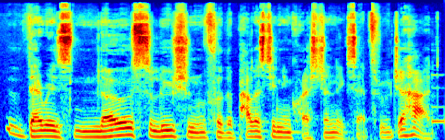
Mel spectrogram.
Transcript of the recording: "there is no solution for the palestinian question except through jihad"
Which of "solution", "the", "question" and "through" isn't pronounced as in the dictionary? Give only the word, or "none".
none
